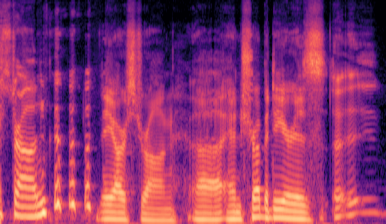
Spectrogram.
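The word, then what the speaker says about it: Shrubadier: Shrubbadier. That makes so much more sense. Like a bombardier, but they're dropping shrubs.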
